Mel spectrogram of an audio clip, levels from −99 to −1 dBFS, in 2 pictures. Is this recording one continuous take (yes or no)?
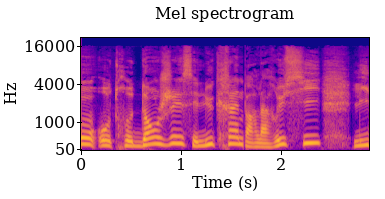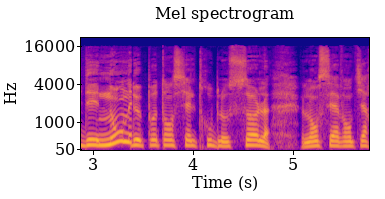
no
